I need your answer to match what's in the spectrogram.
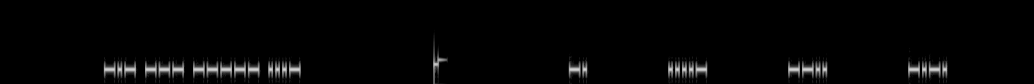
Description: Morse code, heard as a keyed tone, about 36 wpm, spaced as for 15 wpm, 700 Hz. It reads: KO0V N4ZC
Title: USA Call Signs - 4 Characters - 8x Character Spacing - 35wpm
